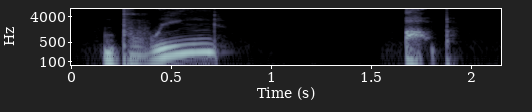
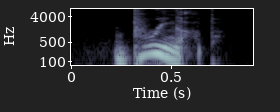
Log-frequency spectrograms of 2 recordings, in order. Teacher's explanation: Notice how the ng sound links directly into the vowel of up. Slow. Bring up. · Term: connected speech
